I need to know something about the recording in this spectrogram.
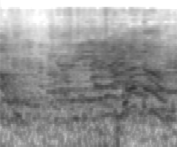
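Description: Audience chatter in a large hall: many voices talking over one another, growing louder in the second half.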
